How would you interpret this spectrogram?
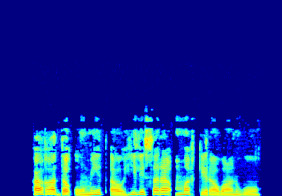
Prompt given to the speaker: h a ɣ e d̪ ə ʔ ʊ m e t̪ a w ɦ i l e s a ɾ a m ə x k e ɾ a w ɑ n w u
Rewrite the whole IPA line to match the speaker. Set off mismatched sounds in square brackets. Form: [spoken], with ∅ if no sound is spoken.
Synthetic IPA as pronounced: h a ɣ [a] d̪ ə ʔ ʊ m e [d̪] a w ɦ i l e s a ɾ a m ə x k e ɾ a w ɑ n w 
